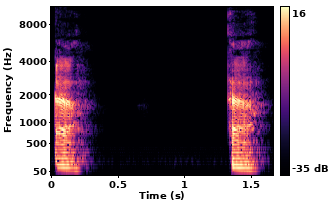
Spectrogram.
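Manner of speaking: clipped "a" like a boom; short A. Shown as a demonstration. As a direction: pop the "a" short. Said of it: "So short is just boom".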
